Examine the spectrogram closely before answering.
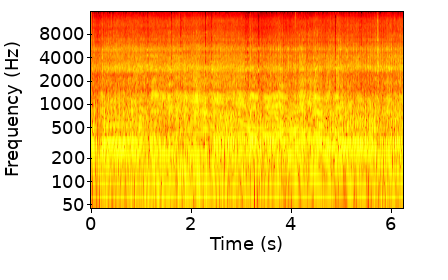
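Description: Dirt bike engine running hard under load, its pitch rising and falling as the throttle is worked on a rough uphill trail.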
